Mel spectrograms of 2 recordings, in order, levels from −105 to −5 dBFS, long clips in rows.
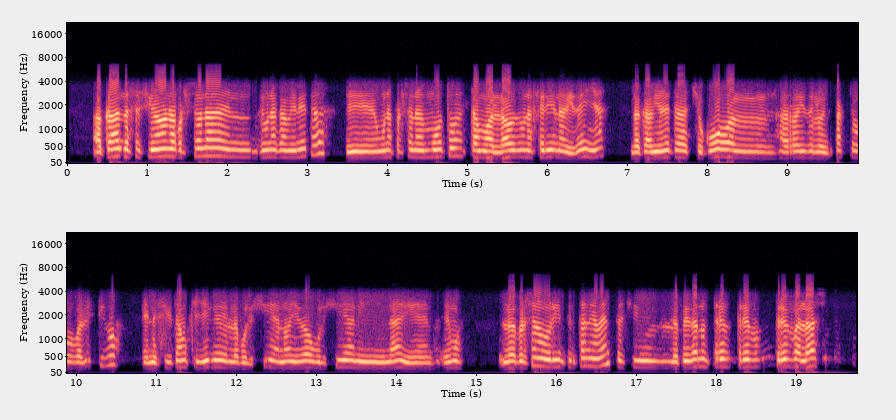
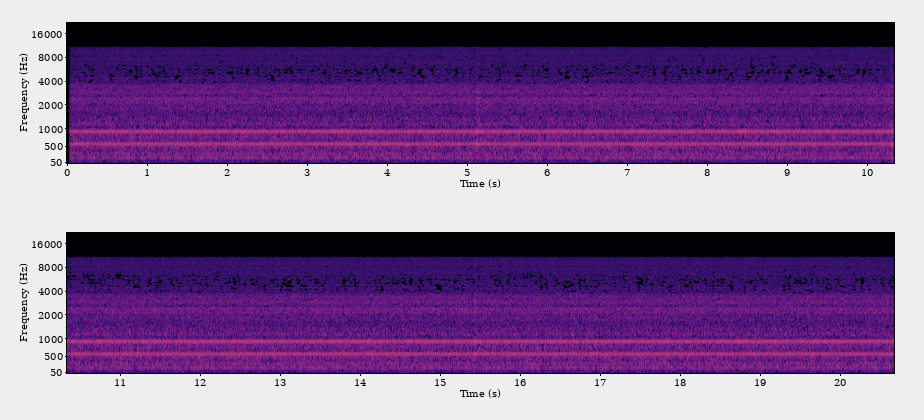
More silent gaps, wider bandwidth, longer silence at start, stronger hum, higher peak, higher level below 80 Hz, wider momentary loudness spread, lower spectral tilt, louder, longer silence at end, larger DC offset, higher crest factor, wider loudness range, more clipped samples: neither; second, 6 kHz vs 11.5 kHz; first, 0.35 s vs 0 s; neither; first, -2 dBFS vs -36 dBFS; first, -64 dBFS vs -82 dBFS; first, 9 LU vs 1 LU; first, -6 dB/octave vs -2.5 dB/octave; first, -17 LUFS vs -52 LUFS; first, 0.5 s vs 0 s; neither; about the same, 16 dB vs 16 dB; first, 5 LU vs 0 LU; neither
